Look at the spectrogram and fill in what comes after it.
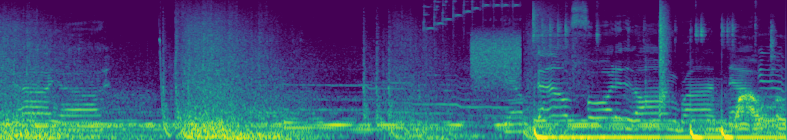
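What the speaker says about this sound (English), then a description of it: "I'm just gonna fire the sticky trio right here" The sticky trio weapon fires in ShellShock Live, with bursts of artillery-like booms and cartoonish impact effects amid game music and tones, while a voice talks intermittently.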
